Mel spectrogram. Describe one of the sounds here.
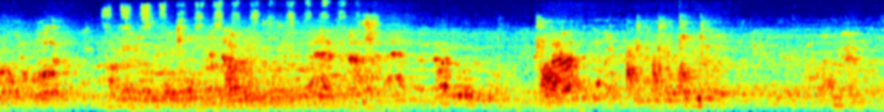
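Several women talk and chatter nearby.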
